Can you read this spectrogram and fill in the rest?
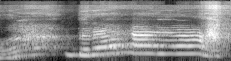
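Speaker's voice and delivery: retold shout of a name. Coworker calling her across the airport parking lot. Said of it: "ela gritou".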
